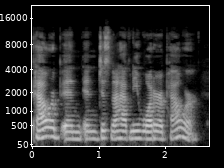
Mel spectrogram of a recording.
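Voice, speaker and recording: Woman, lowish voice, reflective panel guest on a video call. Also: steady tone, a little fast. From Liberia. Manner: earnest and reflective, with frequent fillers. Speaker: foundation founder and panel guest. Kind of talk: casual panel talk on a live webinar.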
